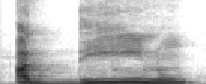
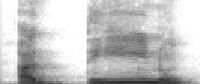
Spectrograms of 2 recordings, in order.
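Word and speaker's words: الدين: अदीनु अदीनु हां लाम का प्रोनाउंसिएशन नहीं हुआ। लाम साकिलाना यहां था। हालांकि लिखा नहीं जाता है। कोईकोई इसमें लिखते भी है।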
